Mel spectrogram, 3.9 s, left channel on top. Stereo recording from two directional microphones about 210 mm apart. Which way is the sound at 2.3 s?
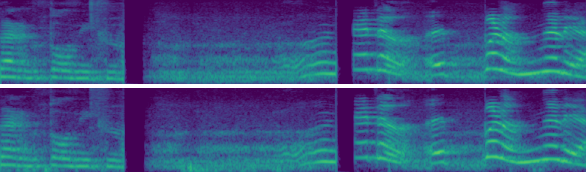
15° right (ahead or behind).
